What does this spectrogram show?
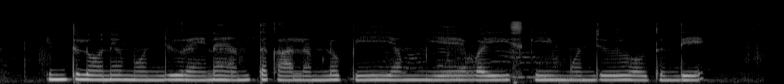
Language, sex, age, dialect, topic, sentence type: Telugu, female, 18-24, Utterandhra, banking, question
